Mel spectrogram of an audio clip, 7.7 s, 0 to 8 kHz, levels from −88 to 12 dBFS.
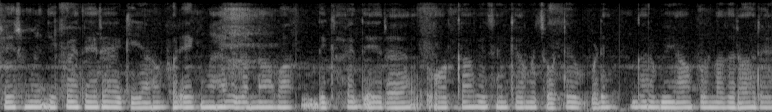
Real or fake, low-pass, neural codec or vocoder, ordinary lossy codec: fake; 7.2 kHz; vocoder, 22.05 kHz, 80 mel bands, WaveNeXt; none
